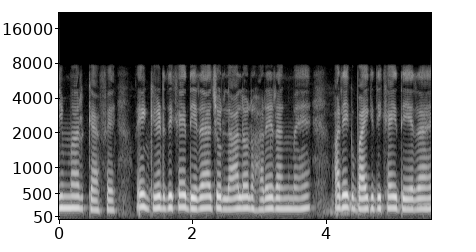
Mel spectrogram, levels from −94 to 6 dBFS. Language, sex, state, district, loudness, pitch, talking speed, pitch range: Hindi, female, Odisha, Sambalpur, -15 LUFS, 215 Hz, 235 wpm, 205-225 Hz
